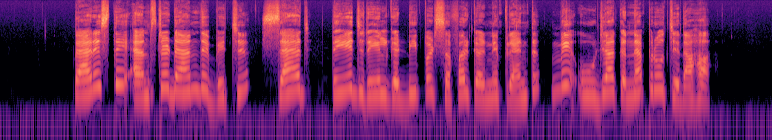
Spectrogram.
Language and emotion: Dogri, happy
